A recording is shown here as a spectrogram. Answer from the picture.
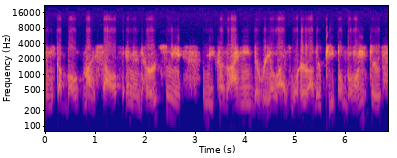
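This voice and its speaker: A man's fairly high voice at a fairly slow pace, fairly even in intonation, over noticeable background noise. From Saskatchewan, Canada. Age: 20s. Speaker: formerly incarcerated man telling his story. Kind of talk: interview testimony.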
